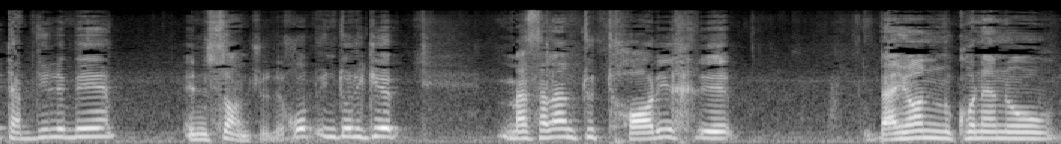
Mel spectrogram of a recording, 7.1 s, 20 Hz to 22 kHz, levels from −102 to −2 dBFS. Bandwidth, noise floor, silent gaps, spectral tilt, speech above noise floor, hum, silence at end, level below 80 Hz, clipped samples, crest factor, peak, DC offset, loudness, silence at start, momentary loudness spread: 16.5 kHz; -44 dBFS; none; -6.5 dB/octave; 27 dB; none; 0 s; -50 dBFS; under 0.1%; 16 dB; 0 dBFS; under 0.1%; -17 LUFS; 0 s; 10 LU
